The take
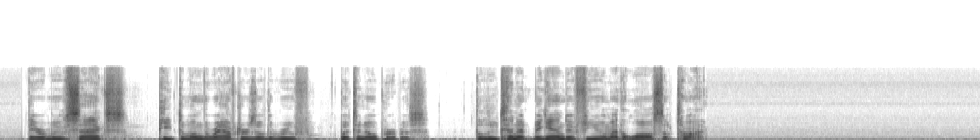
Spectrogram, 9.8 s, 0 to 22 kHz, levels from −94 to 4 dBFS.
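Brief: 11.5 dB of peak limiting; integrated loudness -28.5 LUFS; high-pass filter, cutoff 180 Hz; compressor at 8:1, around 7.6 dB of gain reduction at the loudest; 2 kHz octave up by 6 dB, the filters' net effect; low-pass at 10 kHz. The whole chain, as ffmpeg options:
-af "highpass=180,lowpass=10000,equalizer=f=2000:t=o:g=8,acompressor=threshold=0.0447:ratio=8,volume=2.37,alimiter=limit=0.15:level=0:latency=1"

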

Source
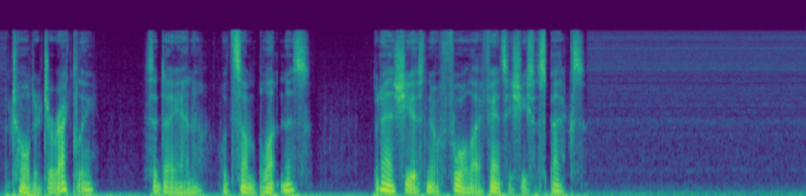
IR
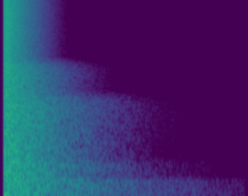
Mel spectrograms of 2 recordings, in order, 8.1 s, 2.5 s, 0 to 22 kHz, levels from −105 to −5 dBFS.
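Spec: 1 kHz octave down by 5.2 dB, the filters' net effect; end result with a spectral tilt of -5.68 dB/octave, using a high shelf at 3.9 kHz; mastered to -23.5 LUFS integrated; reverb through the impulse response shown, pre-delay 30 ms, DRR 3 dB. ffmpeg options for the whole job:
-filter_complex "[0:a]equalizer=f=1000:t=o:g=-7,highshelf=f=3900:g=-4.5,asplit=2[s0][s1];[1:a]atrim=start_sample=2205,adelay=30[s2];[s1][s2]afir=irnorm=-1:irlink=0,volume=0.133[s3];[s0][s3]amix=inputs=2:normalize=0,volume=1.19"

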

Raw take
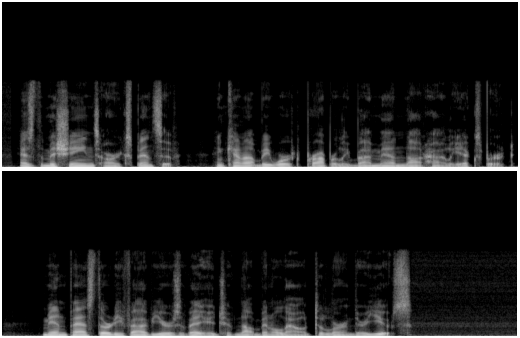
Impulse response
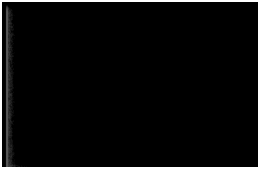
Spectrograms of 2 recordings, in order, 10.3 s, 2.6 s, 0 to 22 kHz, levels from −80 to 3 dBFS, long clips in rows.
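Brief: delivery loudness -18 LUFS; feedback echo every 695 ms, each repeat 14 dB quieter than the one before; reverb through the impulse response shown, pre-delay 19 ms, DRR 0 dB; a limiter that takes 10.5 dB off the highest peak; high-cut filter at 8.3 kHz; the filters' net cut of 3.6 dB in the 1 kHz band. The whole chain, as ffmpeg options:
-filter_complex "[0:a]lowpass=8300,equalizer=f=1000:t=o:g=-5,alimiter=limit=0.141:level=0:latency=1,aecho=1:1:695|1390:0.2|0.0399,asplit=2[s0][s1];[1:a]atrim=start_sample=2205,adelay=19[s2];[s1][s2]afir=irnorm=-1:irlink=0,volume=1.68[s3];[s0][s3]amix=inputs=2:normalize=0,volume=2.24"

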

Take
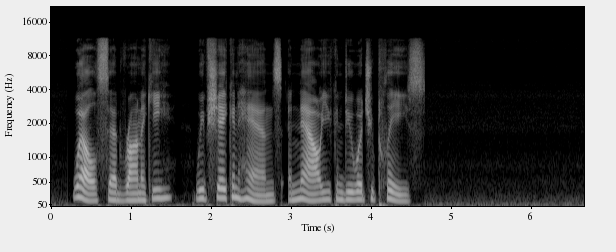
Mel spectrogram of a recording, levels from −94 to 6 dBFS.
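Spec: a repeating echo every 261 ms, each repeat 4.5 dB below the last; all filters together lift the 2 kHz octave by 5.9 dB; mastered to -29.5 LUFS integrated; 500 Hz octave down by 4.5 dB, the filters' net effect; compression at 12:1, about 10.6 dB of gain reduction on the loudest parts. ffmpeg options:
-af "equalizer=f=500:t=o:g=-6.5,equalizer=f=2000:t=o:g=8,acompressor=threshold=0.0355:ratio=12,aecho=1:1:261|522|783|1044|1305|1566|1827|2088|2349:0.596|0.357|0.214|0.129|0.0772|0.0463|0.0278|0.0167|0.01,volume=1.58"

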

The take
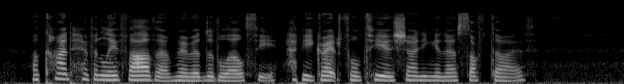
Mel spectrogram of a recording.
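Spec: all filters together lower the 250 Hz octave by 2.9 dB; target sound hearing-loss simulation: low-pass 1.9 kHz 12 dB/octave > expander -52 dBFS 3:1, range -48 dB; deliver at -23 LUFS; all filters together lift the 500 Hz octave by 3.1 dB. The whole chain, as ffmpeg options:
-af "lowpass=1900,equalizer=f=250:t=o:g=-7,equalizer=f=500:t=o:g=6.5,agate=range=0.00398:threshold=0.00251:ratio=3,volume=1.68"

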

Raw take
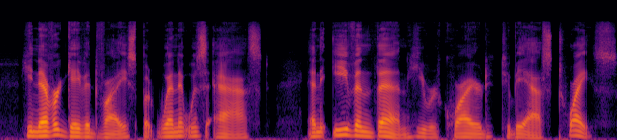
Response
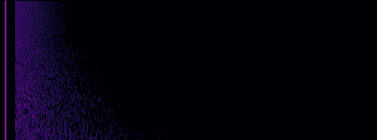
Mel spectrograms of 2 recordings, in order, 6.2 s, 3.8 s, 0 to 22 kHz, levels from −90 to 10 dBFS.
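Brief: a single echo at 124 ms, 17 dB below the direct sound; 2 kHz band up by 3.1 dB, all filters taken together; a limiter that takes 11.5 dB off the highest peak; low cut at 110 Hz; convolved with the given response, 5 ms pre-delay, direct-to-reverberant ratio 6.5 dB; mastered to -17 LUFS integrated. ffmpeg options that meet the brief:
-filter_complex "[0:a]highpass=110,equalizer=f=2000:t=o:g=4,alimiter=limit=0.224:level=0:latency=1,aecho=1:1:124:0.141,asplit=2[s0][s1];[1:a]atrim=start_sample=2205,adelay=5[s2];[s1][s2]afir=irnorm=-1:irlink=0,volume=0.668[s3];[s0][s3]amix=inputs=2:normalize=0,volume=2.99"

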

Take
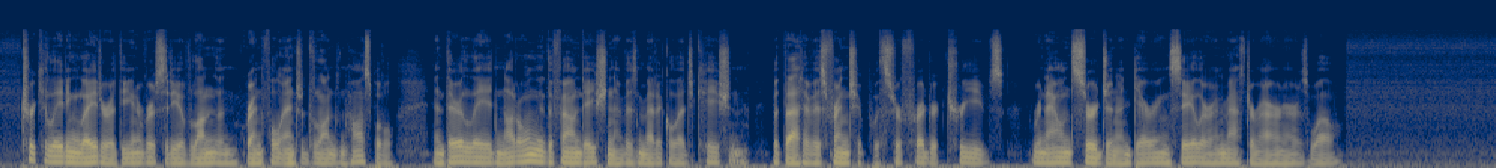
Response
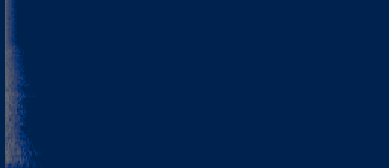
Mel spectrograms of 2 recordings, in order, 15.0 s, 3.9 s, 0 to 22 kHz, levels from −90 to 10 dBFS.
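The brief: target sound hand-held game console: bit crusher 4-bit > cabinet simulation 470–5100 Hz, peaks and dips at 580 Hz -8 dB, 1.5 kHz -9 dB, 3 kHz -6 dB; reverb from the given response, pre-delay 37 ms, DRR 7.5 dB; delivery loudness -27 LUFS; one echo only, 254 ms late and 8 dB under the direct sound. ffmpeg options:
-filter_complex "[0:a]aecho=1:1:254:0.398,asplit=2[s0][s1];[1:a]atrim=start_sample=2205,adelay=37[s2];[s1][s2]afir=irnorm=-1:irlink=0,volume=0.335[s3];[s0][s3]amix=inputs=2:normalize=0,acrusher=bits=3:mix=0:aa=0.000001,highpass=470,equalizer=f=580:t=q:w=4:g=-8,equalizer=f=1500:t=q:w=4:g=-9,equalizer=f=3000:t=q:w=4:g=-6,lowpass=f=5100:w=0.5412,lowpass=f=5100:w=1.3066,volume=1.58"

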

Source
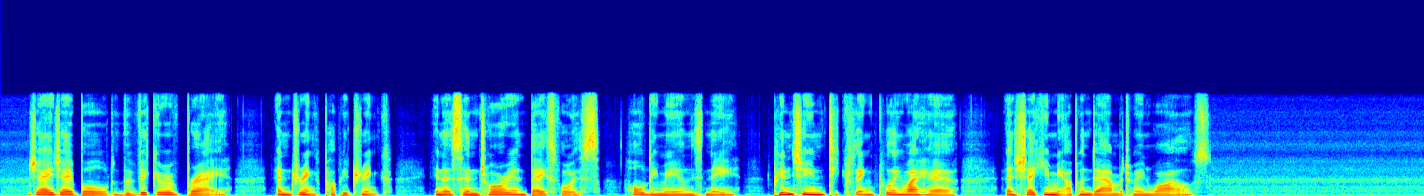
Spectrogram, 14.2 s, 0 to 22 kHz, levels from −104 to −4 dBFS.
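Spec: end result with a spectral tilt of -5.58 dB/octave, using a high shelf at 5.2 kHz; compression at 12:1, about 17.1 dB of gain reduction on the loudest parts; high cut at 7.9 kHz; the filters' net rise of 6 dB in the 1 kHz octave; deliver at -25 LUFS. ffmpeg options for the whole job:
-af "lowpass=7900,equalizer=f=1000:t=o:g=8,highshelf=f=5200:g=-5,acompressor=threshold=0.0355:ratio=12,volume=3.16"

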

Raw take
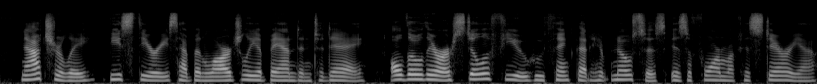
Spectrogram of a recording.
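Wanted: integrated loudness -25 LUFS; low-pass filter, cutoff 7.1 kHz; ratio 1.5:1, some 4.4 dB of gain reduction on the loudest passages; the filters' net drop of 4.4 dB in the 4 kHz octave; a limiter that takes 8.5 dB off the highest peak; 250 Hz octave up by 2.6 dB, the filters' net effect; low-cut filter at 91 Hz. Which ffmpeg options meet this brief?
-af "highpass=91,lowpass=7100,equalizer=f=250:t=o:g=3.5,equalizer=f=4000:t=o:g=-5.5,acompressor=threshold=0.0282:ratio=1.5,volume=2.82,alimiter=limit=0.188:level=0:latency=1"

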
